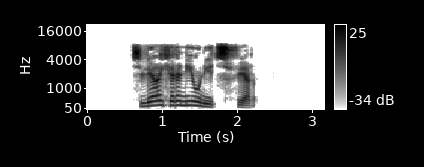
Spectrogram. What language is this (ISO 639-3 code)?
kab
